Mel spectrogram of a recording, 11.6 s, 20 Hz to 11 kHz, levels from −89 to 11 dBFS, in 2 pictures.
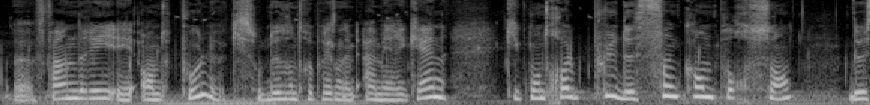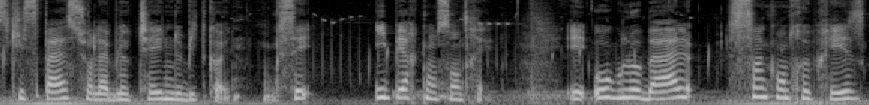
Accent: French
